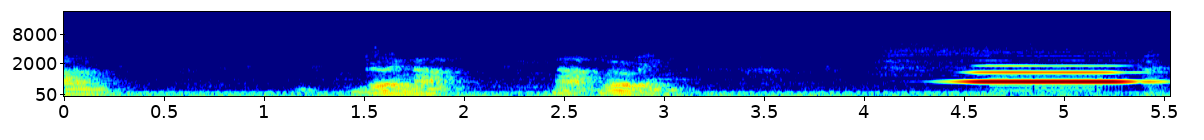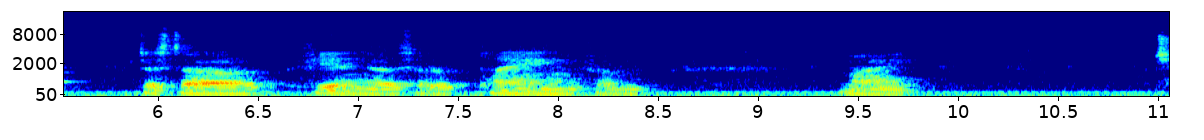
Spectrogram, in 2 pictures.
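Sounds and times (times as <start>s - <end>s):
clarinet held note: 4.3s - 5.6s.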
